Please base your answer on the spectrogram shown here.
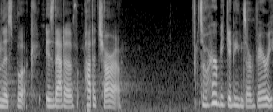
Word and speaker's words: Patachara: And one other story from this book is that of Patachara.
